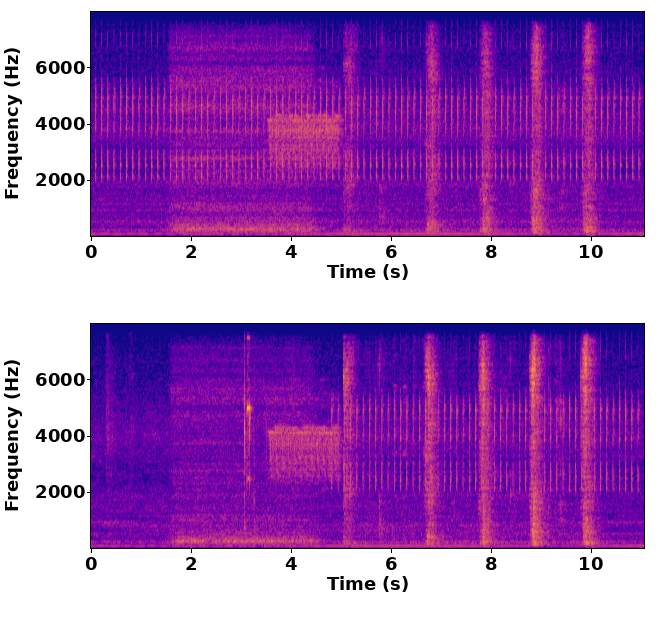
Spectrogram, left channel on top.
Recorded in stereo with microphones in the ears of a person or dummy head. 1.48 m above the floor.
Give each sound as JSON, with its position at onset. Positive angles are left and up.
{"t": 1.5, "sound": "boiling", "side_deg": 70, "distance_m": 6.5}
{"t": 3.5, "sound": "laughter", "side_deg": 45, "distance_m": 3.5}
{"t": 5.0, "sound": "a whoosh", "side_deg": -85, "distance_m": 1.8}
